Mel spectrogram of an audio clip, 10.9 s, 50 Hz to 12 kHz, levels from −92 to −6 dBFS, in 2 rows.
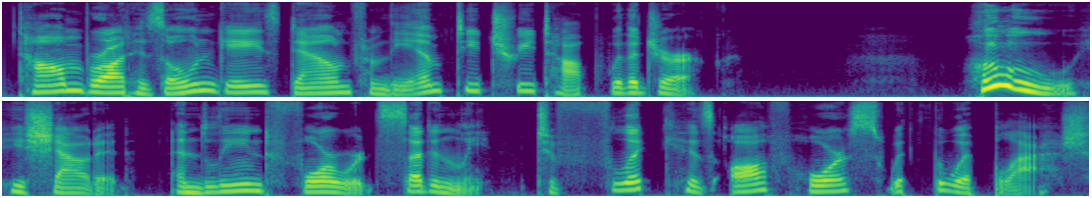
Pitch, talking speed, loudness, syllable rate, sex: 170 Hz, 160 wpm, -21 LUFS, 4.1 syllables/s, female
